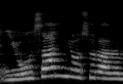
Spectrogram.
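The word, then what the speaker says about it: 요산요수: 그래서 어진 자는 산을 좋아하고 지혜로운 자는 물을 좋아한다를 줄여서 요산, 요수 할 때 락자라고 읽지 않고 악자도 아니고 요로 읽게 돼서 그렇게 발음이 바뀐다는 거.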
